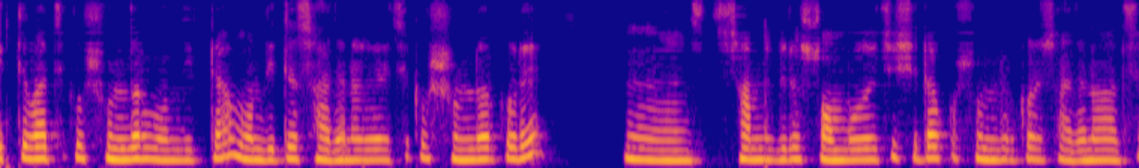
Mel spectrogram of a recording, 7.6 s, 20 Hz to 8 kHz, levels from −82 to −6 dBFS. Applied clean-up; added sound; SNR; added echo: neural mask model DeepFilterNet 3.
